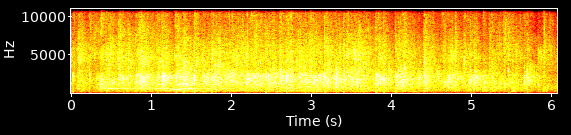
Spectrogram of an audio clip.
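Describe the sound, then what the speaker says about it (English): A room of conference attendees claps steadily for startup pitches, a dense and sustained applause with a few voices faintly mixed in. "I think you earn a huge applause from everyone in this room for your pitches."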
